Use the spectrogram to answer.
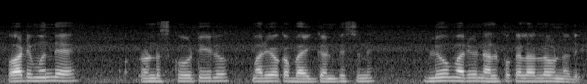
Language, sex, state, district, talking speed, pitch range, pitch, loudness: Telugu, male, Telangana, Mahabubabad, 130 wpm, 140-155 Hz, 145 Hz, -20 LUFS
